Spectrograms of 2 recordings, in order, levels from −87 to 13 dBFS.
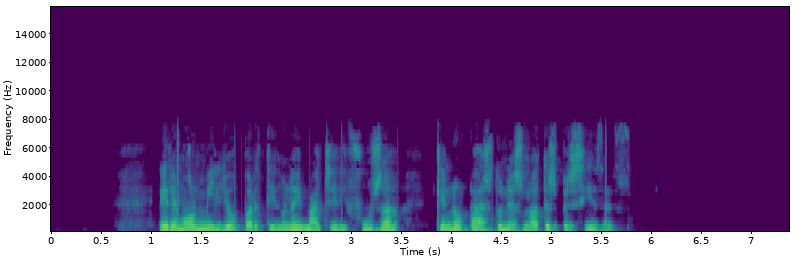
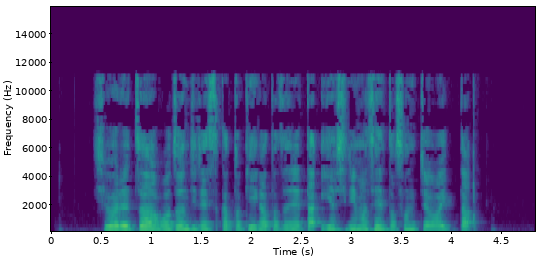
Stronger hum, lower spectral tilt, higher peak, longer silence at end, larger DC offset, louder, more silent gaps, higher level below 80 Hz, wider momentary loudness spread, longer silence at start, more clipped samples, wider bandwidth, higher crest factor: neither; first, -6.5 dB/octave vs -3.5 dB/octave; first, -2 dBFS vs -8 dBFS; first, 1.75 s vs 0.6 s; neither; first, -18 LUFS vs -25 LUFS; neither; first, -58 dBFS vs -66 dBFS; about the same, 9 LU vs 9 LU; first, 1.1 s vs 0.45 s; neither; second, 7.6 kHz vs 11.5 kHz; about the same, 18 dB vs 18 dB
